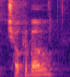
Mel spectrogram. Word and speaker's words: chocobo: my favorite one was chocobo everybody pronounces that one wrong but i never did i don't know why well i always call them chuck chop chocobos yeah they try and pronounce it like chocolate i guess which i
